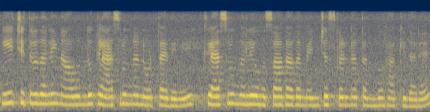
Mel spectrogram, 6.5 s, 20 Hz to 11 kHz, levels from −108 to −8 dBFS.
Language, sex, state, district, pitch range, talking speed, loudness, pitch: Kannada, female, Karnataka, Raichur, 225-260 Hz, 160 wpm, -18 LUFS, 240 Hz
